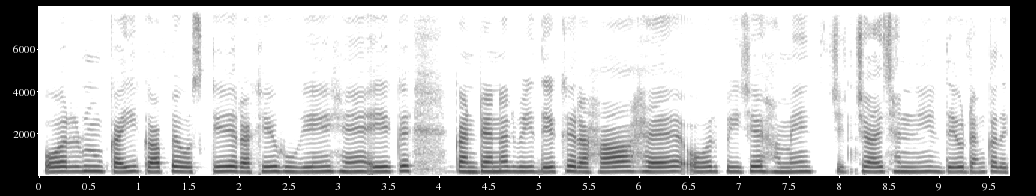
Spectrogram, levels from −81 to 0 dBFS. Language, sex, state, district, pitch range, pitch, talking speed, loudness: Hindi, female, Maharashtra, Aurangabad, 220-235 Hz, 230 Hz, 140 wpm, -29 LUFS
